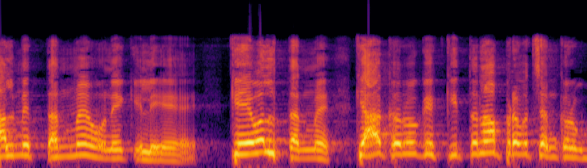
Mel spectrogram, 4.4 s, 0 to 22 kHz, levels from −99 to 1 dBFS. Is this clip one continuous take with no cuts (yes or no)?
yes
